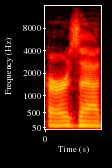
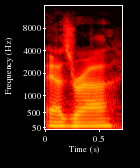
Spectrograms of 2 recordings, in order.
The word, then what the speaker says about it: Ezra: Uh Less Noi Top 4 says accidentally read Erza, not Ezra.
